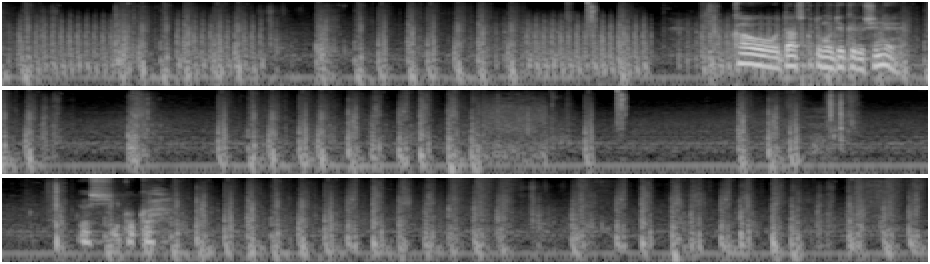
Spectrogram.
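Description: Quick footsteps patter steadily on hard ground and grass.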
